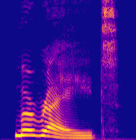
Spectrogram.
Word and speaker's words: Mairéad: I won't be working then, so you'll see my assistant, Mairéad. Sorry, how do you spell that? It's M A I R E A D. Mairéad.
